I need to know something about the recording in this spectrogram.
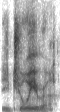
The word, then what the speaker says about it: Jhoira: It's pronounced Jhoira.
